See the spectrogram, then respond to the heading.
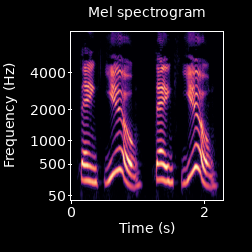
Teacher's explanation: you can say thank you with emphasis on the word you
